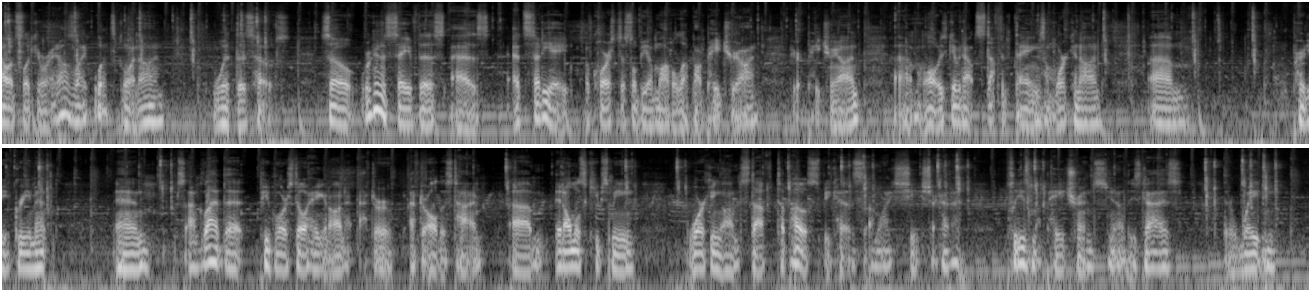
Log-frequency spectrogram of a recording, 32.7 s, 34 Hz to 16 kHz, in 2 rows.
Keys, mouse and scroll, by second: 0.0 alt+a, 0.6-1.0 scroll down 1, 1.0 middle click, 1.8 middle click, 3.1 ctrl+s, 5.1 click, 6.1 click, 7.8 click, 19.7 click, 22.1 click, 22.6-24.7 typing, 23.1 click, 24.0 middle click, 25.7 click, 26.2-28.2 typing, 26.5 click, 27.7 click, 28.9 click, 30.0 click, 31.3 click, 31.4 Escape, 31.8 typing.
